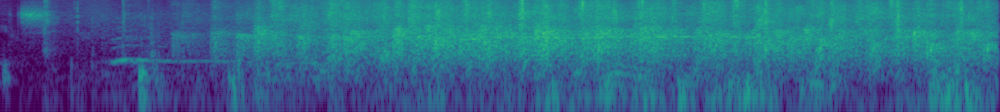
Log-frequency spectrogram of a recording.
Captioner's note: applause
